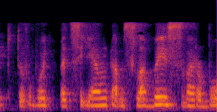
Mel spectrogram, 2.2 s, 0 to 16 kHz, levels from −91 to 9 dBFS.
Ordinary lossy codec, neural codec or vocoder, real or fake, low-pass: MP3, 48 kbps; none; real; 7.2 kHz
